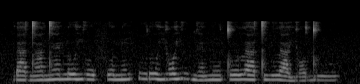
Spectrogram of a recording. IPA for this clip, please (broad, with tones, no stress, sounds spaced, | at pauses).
ɾ a˨ d ã˨˦ d ɛ̃˦ n o˦ j o˧ f o˧ n ũ˦ k͡p u˦ ɾ o˧ j ɔ˦ j u˦˨ ɡ ɛ̃˨˦ n ũ˧ t o˦ l a˧ t i˧ l a˨ j ɔ˨˦ d u˧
